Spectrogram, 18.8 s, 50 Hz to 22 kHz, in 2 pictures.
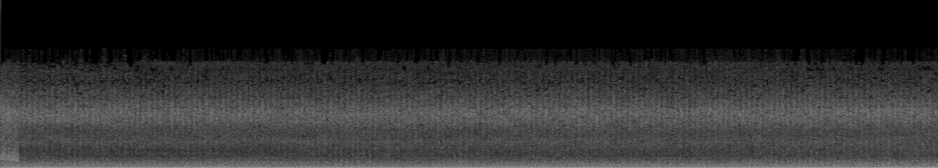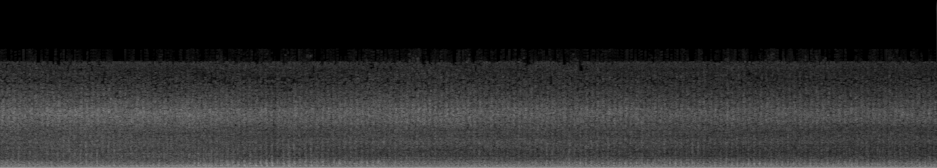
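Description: Robinson R22 helicopter in flight, its engine and rotor making a loud, constant droning hum with steady low tones throughout, heard from inside the cabin with no talk.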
